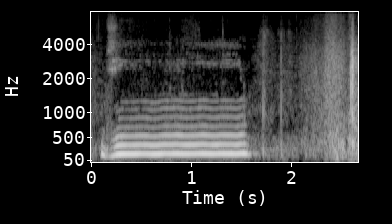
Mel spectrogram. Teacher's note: زبان کا درمیان اور تالو کے درمیان سے یہ حرف ادا ہوتا ہے. pronounced from the middle part of the tongue touching the middle part of the palate. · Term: حروف شجریہ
